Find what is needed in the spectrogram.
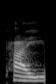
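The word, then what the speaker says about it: thigh: टी एच को थ पढ़ेंगे और आई जी एच को आई तो ये बन गया थाई। क्या बना? थाई।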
